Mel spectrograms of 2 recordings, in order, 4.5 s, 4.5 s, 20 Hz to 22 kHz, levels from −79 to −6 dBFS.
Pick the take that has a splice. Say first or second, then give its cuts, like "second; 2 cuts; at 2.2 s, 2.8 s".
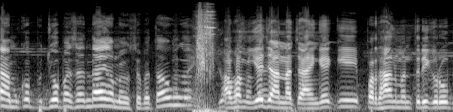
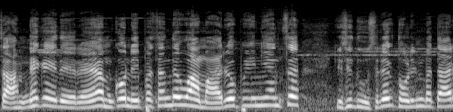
first; 1 cut; at 2.1 s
